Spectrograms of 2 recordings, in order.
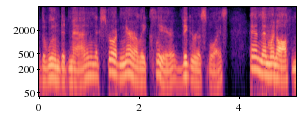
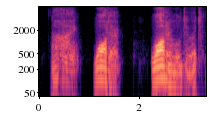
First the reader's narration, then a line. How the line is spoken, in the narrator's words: muttered the other to himself resignedly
